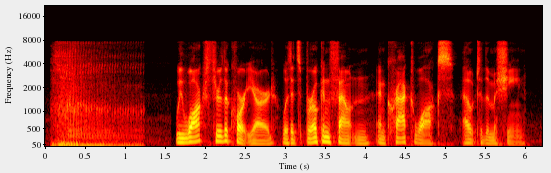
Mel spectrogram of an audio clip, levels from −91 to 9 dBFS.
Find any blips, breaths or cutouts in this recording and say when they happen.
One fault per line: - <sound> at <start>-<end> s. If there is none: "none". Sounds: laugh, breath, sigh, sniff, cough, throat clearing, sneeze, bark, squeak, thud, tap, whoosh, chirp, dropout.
- breath at 0.1-1.3 s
